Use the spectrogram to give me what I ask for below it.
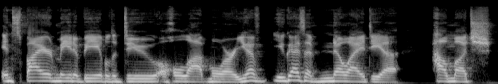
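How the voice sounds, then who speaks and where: A man who produces a podcast, speaking in a heartfelt, halting way with many fillers. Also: mid-range voice, sharp tone, no room sound. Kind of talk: casual chat.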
